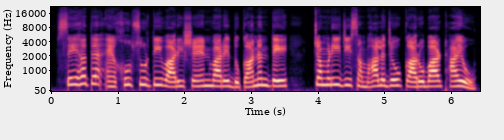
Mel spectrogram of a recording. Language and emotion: Sindhi, neutral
